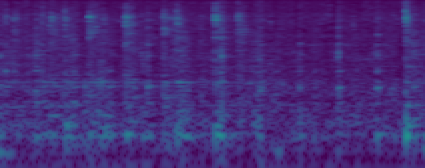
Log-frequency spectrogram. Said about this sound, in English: Okay, so I'll let the roux cook down a little bit.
